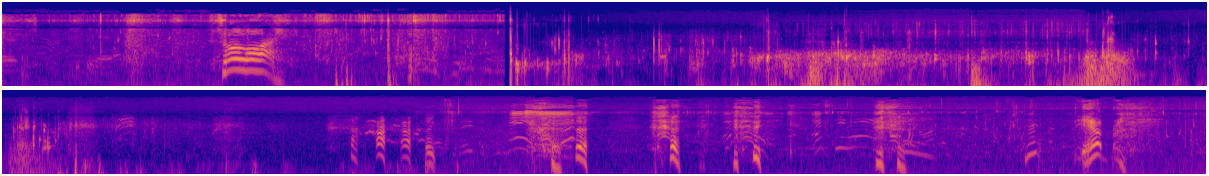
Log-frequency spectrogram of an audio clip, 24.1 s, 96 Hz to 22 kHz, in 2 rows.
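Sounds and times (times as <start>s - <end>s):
water sloshing and gurgling: 0.2s - 14.8s, 20.2s - 24.0s
heavy low water thumps: 3.2s - 4.4s, 5.0s - 14.0s.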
